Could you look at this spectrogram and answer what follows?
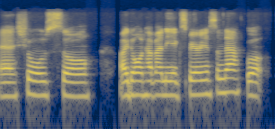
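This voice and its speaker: A woman in her twenties with a strong Cork accent, answering interview questions in a relaxed way with plenty of fillers. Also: medium pitch, normal speed, clear, resonant tone, dry recording. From Ireland. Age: 20s. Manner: relaxed, many fillers and restarts. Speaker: interviewee, footballer. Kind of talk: casual interview.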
